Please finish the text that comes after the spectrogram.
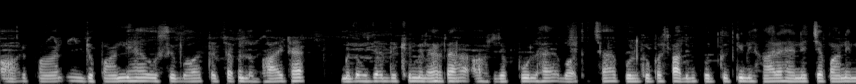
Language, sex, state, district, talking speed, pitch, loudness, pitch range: Hindi, male, Bihar, Jahanabad, 265 wpm, 145 Hz, -20 LUFS, 140-150 Hz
